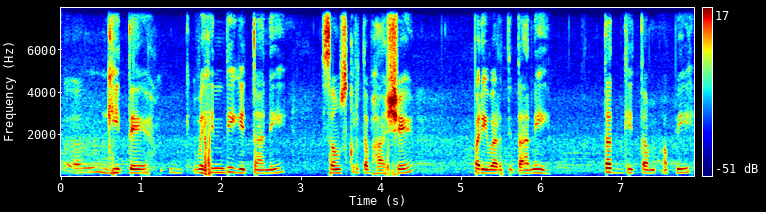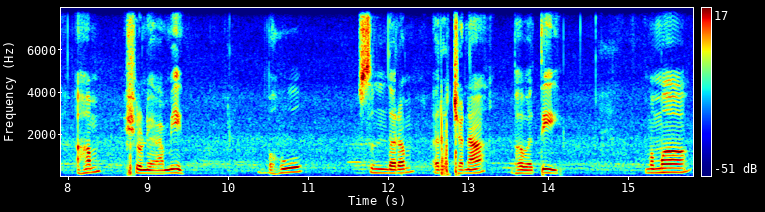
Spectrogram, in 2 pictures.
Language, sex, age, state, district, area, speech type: Sanskrit, female, 45-60, Maharashtra, Nagpur, urban, spontaneous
